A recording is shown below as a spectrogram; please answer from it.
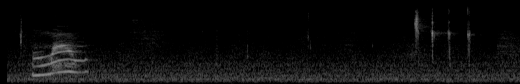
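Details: Lynx point Siamese kitten playing fetch gives a single short rising-then-falling meow near the start, followed by quiet room sounds and a few soft clicks.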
